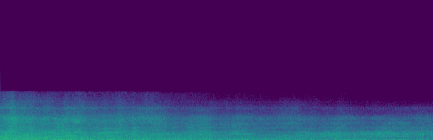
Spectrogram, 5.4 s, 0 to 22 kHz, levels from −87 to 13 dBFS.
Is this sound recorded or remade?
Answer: remade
